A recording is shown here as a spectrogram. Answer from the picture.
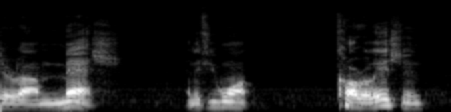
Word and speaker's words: Ramesses: We don't say Ramesses, we say Ramesh. And if you want correlation, look at some of those Hindu names. There are Hindu people that tell you my name Ramesh.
